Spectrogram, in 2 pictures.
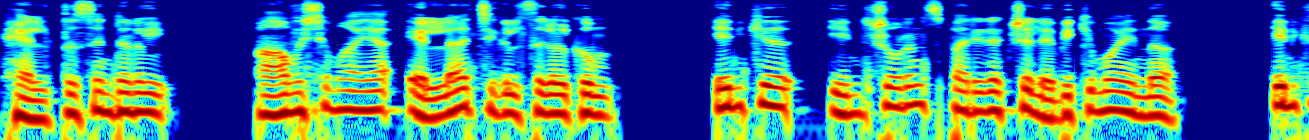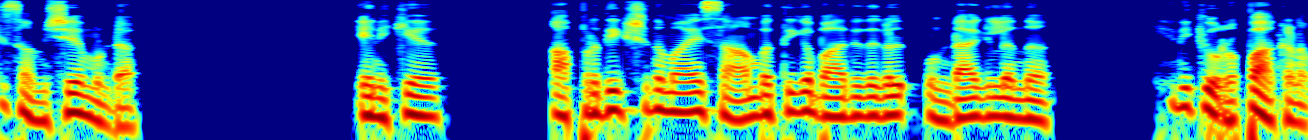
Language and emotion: Malayalam, fearful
